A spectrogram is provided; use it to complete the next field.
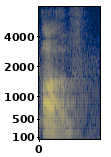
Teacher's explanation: it's a schwa, and of is an unstressed word, so it is one of those lazy vowels. But the F saying v, that is an exception.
